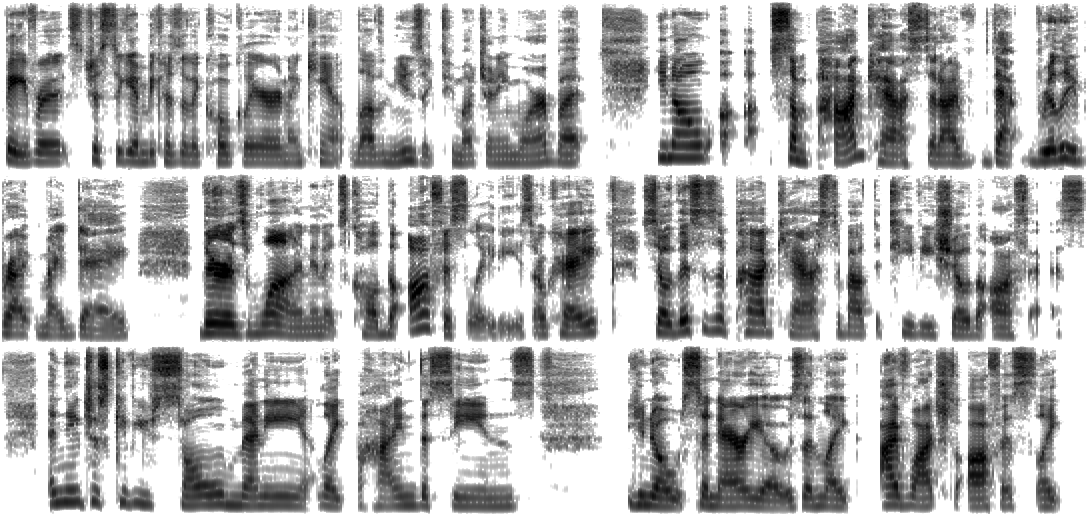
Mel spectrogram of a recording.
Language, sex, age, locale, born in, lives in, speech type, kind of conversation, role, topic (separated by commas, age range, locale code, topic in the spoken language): English, female, 50-54, en-US, United States, United States, conversation, unstructured, none, Which songs or podcasts brighten your mornings, and what makes them your feel-good go-tos?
